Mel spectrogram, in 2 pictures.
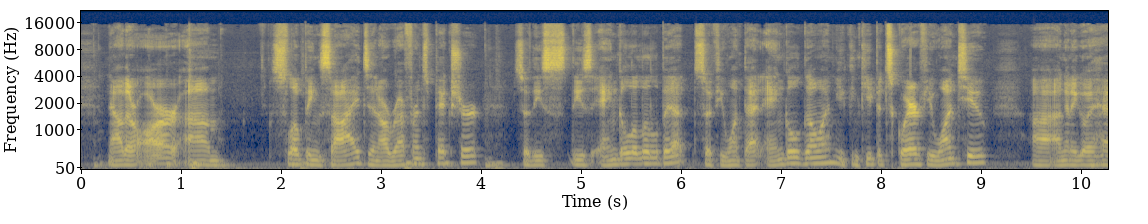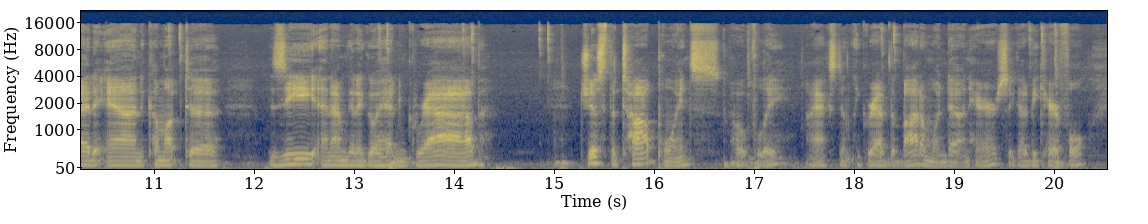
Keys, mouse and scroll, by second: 0.6 middle click, 0.8 click, 1.3 shift+click, 1.6 shift+middle click, 2.5-4.1 middle drag, 8.3-10.1 middle drag, 13.1 click, 14.8 shift+click, 15.3-16.7 middle drag, 18.2 shift+click.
